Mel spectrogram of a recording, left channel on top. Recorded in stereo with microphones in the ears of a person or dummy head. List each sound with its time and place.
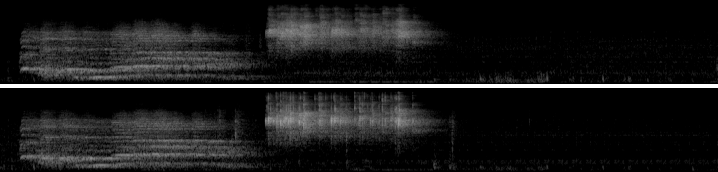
0.2 s laughter: 5° left (ahead or behind), 1.0 m; by 2.5 s 30° left (ahead or behind), 2 m
2.6 s crumpling: 25° right (ahead or behind), 0.9 m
